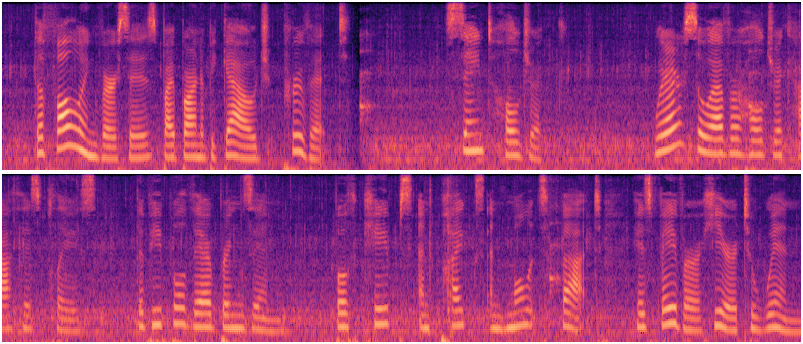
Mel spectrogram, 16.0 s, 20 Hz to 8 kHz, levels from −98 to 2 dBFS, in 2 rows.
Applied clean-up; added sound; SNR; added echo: none; Boiling + Bowed string instrument; 14 dB; none.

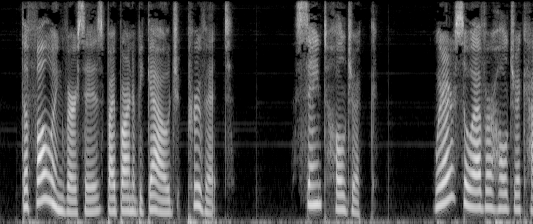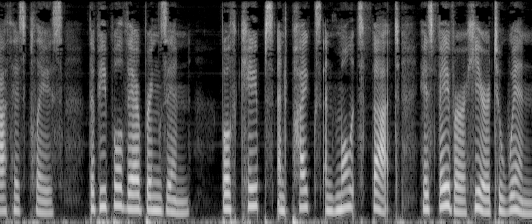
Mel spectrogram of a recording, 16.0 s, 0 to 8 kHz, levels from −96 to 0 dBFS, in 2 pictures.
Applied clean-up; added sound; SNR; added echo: none; none; none; none.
